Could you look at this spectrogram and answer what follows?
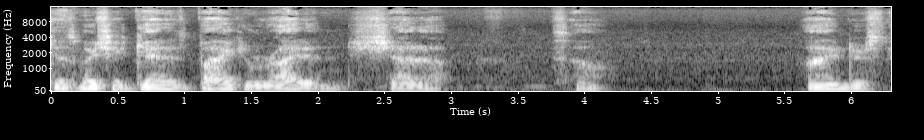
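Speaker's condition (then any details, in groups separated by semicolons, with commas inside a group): Parkinson's; progressing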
